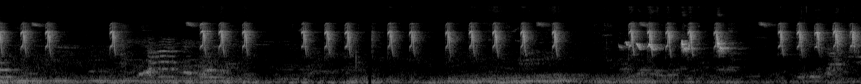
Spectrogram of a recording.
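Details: Long bout of the Bar-winged prinia's screaming call, used to lure wild prinias: paired and grouped harsh chips in rapid succession, a brief high whistle, and near the end a short wavering trill mixed in.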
